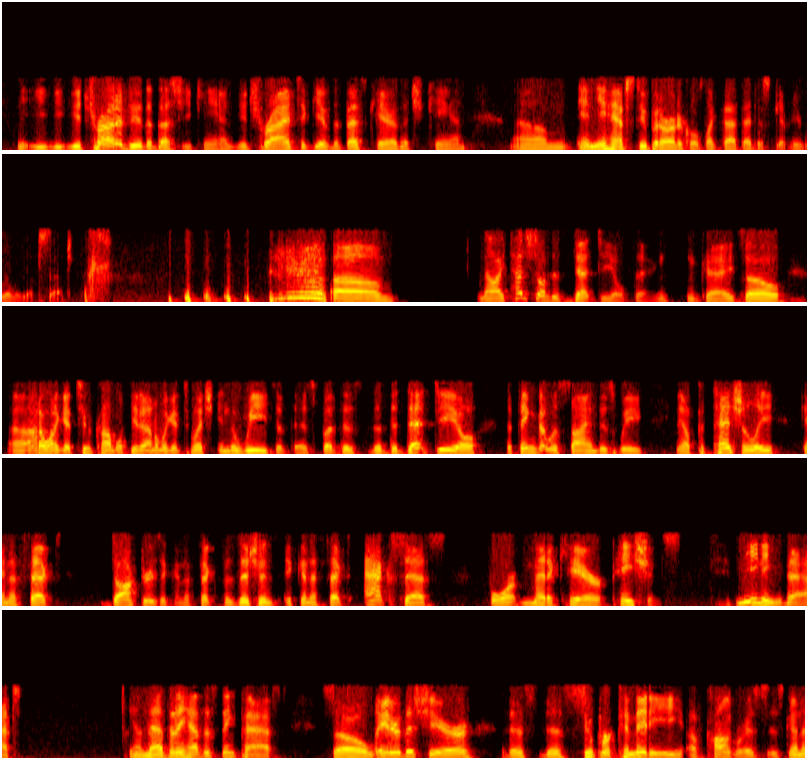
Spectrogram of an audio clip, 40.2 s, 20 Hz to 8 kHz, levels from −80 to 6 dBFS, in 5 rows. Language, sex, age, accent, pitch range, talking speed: English, male, 40-59, American, 115-155 Hz, 175 wpm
